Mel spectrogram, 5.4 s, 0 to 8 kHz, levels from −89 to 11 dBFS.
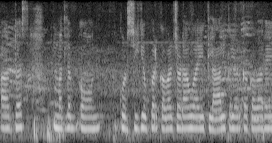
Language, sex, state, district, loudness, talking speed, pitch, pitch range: Hindi, female, Uttar Pradesh, Lucknow, -15 LUFS, 155 wpm, 210 Hz, 205-215 Hz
